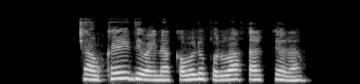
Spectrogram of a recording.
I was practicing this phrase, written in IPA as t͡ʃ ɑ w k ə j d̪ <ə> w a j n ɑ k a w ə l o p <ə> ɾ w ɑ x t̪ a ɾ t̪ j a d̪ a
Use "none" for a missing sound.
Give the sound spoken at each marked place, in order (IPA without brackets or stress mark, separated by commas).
ə, ə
